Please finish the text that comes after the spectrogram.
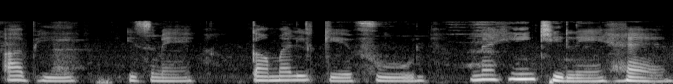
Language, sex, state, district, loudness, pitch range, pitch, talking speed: Hindi, female, Rajasthan, Bikaner, -17 LUFS, 160-195 Hz, 170 Hz, 70 wpm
